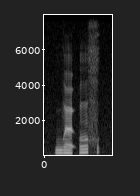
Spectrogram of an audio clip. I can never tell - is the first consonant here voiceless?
no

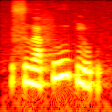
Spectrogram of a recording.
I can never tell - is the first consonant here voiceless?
yes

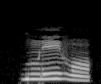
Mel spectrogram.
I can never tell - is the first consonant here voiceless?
no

